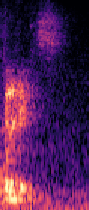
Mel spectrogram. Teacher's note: the p doesn't exist in Arabic, so people replace it with a b. But then the cluster pl is very difficult for an Arabic person to pronounce, so they'll say belize.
